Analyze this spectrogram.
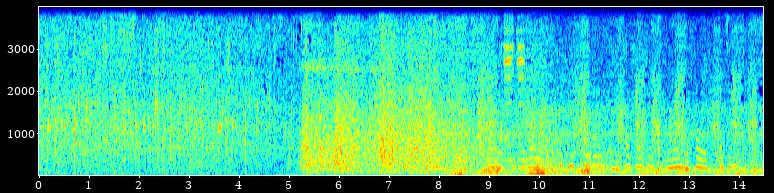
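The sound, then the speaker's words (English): Steady roar of car traffic fills the scene, swelling louder partway through, with indistinct voices chattering over the rumble and a brief horn-like toot. “The roaring cars gave way to the rustling of tree branches, crackling of fallen leaves under my foot.”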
